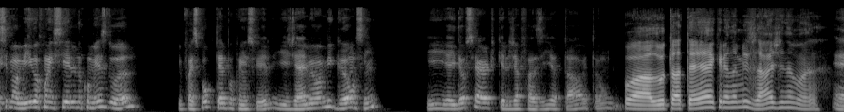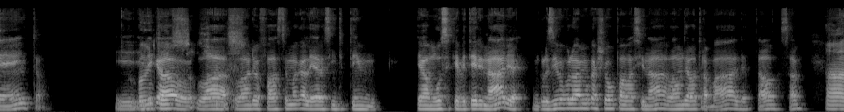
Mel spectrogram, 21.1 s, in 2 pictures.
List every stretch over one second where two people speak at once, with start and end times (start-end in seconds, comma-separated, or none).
12.1-13.7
